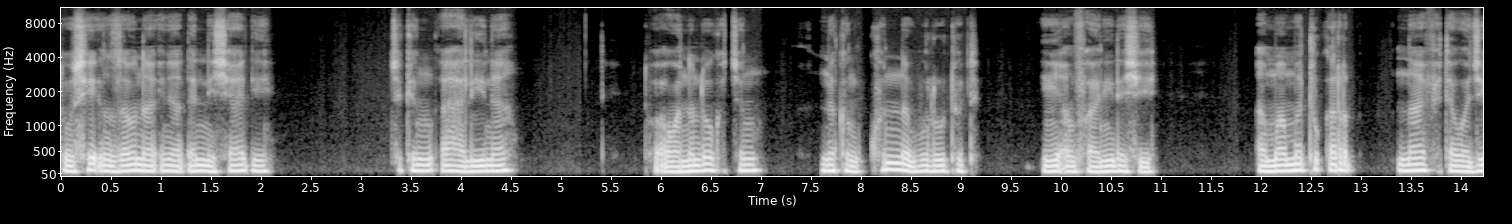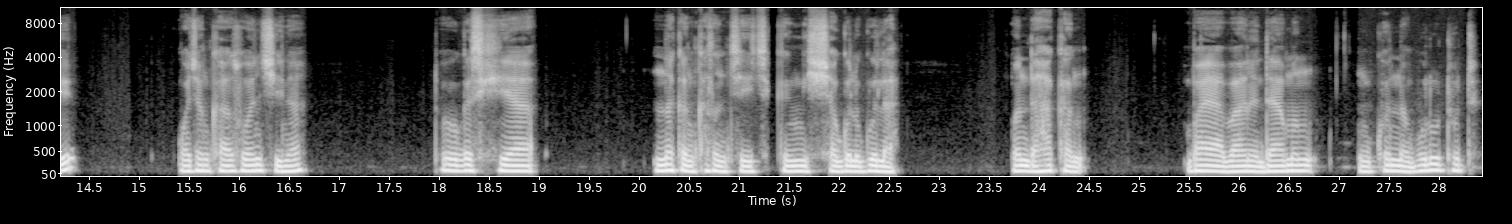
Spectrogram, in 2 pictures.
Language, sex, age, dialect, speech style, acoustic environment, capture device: Hausa, male, 35-44, Nigeria - Kano, relaxed, silence, mobile / Linux / Chrome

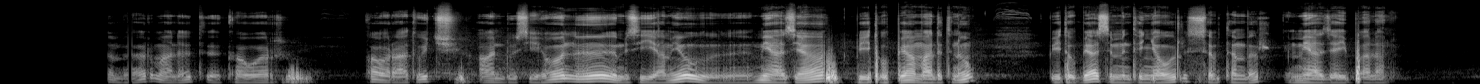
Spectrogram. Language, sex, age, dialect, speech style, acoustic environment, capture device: Amharic, male, 35-44, Ethiopia - Addis Ababa, happy, appliances, mobile / Linux / Chrome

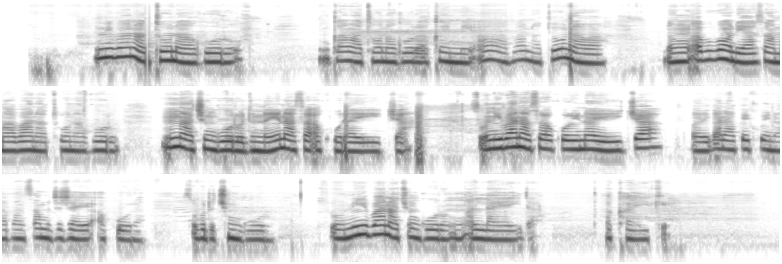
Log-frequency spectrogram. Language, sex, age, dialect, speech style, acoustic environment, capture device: Hausa, female, 25-34, Nigeria - Nigerian Standard, happy; focused, silence, mobile / Linux / Chrome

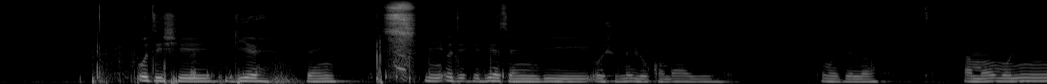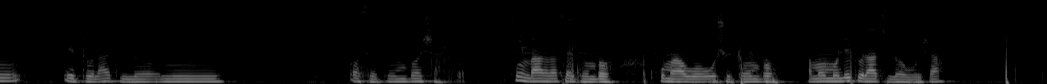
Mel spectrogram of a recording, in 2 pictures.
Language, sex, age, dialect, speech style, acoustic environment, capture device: Yoruba, male, 18-24, Nigeria - Nigerian Standard, tired, nature, mobile / macOS / Safari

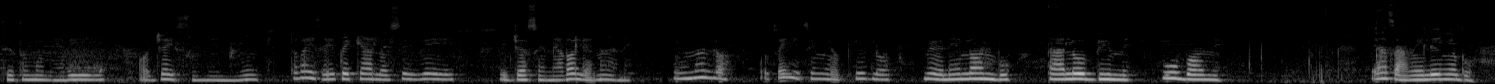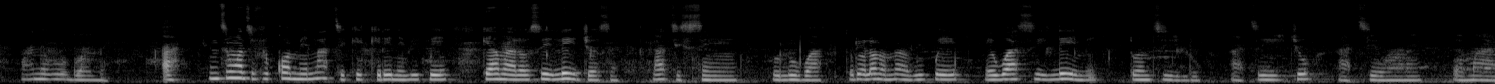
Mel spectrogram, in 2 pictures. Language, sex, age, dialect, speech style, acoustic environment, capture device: Yoruba, female, 25-34, Nigeria - Nigerian Standard, happy, people talking, mobile / Linux / Chrome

